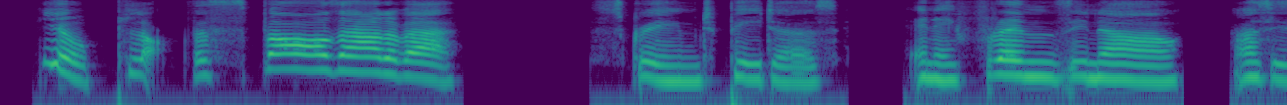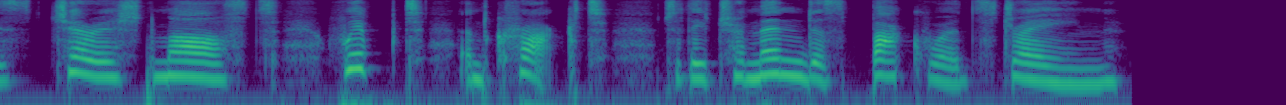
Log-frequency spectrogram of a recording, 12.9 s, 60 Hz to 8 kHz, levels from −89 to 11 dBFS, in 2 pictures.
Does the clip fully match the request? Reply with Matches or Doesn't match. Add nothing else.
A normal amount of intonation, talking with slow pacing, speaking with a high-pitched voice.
Matches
